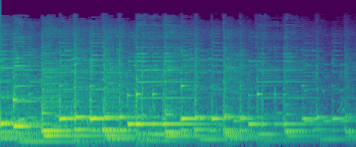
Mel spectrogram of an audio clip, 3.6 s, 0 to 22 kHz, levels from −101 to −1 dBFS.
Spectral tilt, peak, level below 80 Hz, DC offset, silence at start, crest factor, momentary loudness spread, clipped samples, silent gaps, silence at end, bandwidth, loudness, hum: -5 dB/octave; -4 dBFS; -56 dBFS; under 0.1%; 0 s; 14 dB; 12 LU; under 0.1%; none; 0 s; 14.5 kHz; -19 LUFS; none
